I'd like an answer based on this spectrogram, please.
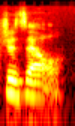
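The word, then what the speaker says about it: Jezaille: And also, Jezeel is pronounced as Giselle.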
